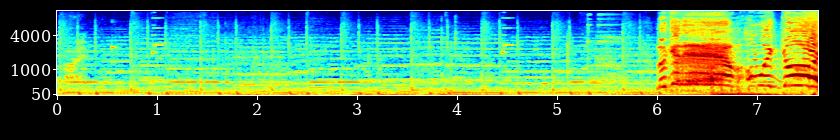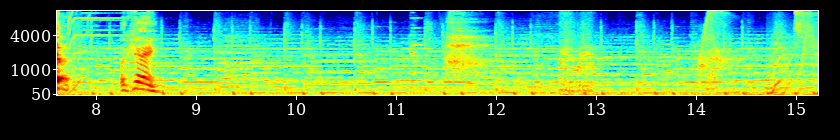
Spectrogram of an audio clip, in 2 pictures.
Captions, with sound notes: Look at him! Oh my god! Okay. (deeply breathes)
